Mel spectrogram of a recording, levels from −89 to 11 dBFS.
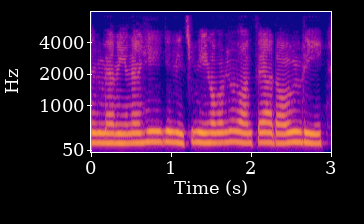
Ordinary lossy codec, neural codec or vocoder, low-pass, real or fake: none; codec, 16 kHz, 1.1 kbps, Voila-Tokenizer; none; fake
